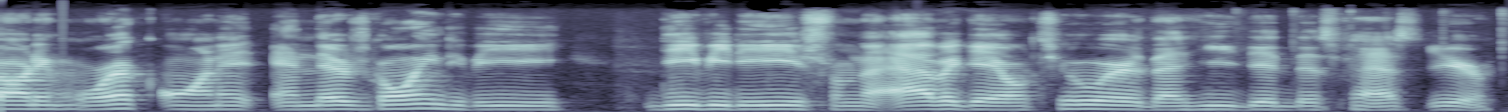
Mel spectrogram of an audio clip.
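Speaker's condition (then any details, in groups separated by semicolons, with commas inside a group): Cerebral palsy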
